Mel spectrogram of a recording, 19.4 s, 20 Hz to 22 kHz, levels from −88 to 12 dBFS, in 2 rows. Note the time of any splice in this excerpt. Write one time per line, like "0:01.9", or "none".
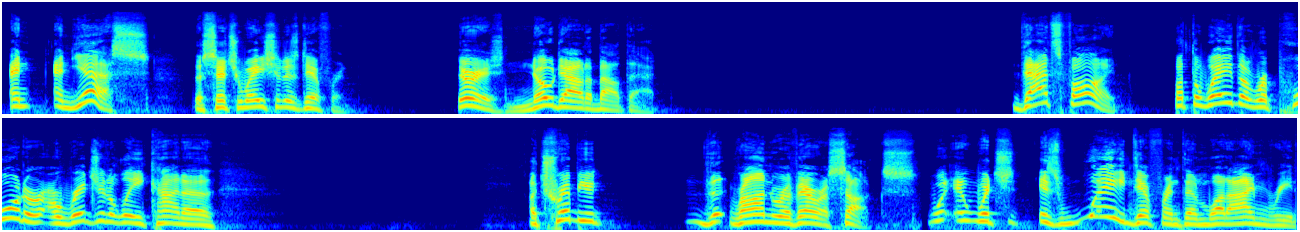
0:15.2
0:16.6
